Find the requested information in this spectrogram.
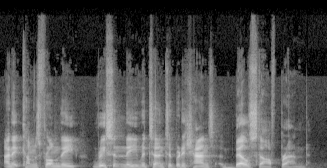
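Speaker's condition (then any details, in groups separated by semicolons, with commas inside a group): No condition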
